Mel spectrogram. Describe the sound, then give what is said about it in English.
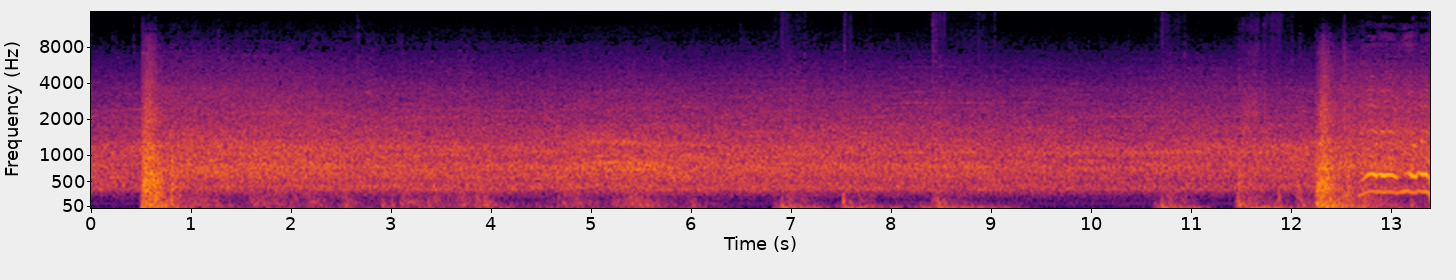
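Two heavy, booming slams onto a wrestling ring mat as Andrade drops off the top and hits a backbreaker on Bam Bam, one near the start and one near the end, over a constant roar of an arena crowd. “Oh, what a devastating backbreaker by Andrade.”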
